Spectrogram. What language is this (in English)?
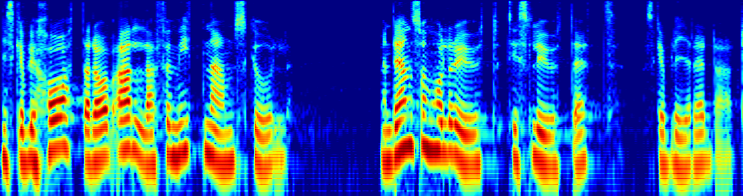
Swedish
